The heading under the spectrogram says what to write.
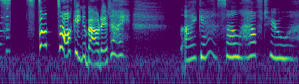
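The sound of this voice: A woman speaks slowly in a put-on character voice, pitched extremely high. Her tone is bright and sharp, with big swings in pitch.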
